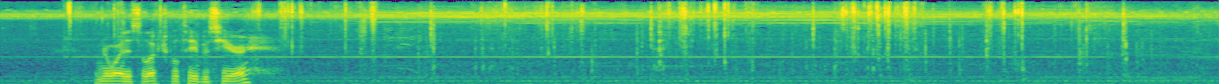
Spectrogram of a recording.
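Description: A cable clamp clicks and rattles faintly.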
